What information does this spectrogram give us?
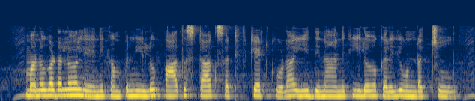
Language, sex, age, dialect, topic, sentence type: Telugu, female, 18-24, Southern, banking, statement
